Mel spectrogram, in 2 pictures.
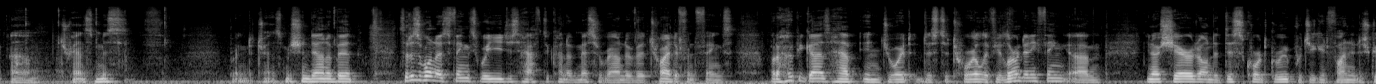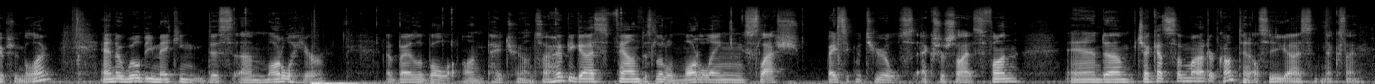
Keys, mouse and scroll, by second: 1.7-3.8 drag, 3.8-5.2 middle drag, 5.2-16.2 drag, 6.7 alt+a, 7.1-8.5 scroll down 1, 21.1 alt+a, 21.8-27.5 shift+middle drag.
